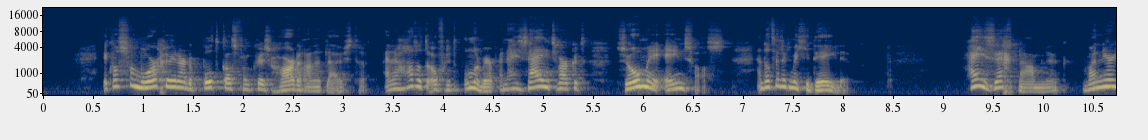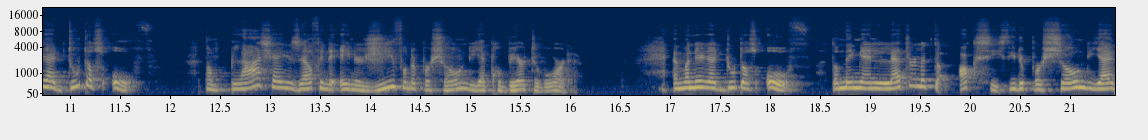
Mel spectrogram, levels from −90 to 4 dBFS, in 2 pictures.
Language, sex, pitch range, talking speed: Dutch, female, 170-245 Hz, 215 wpm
